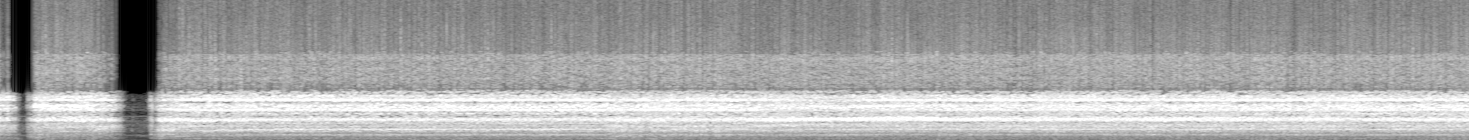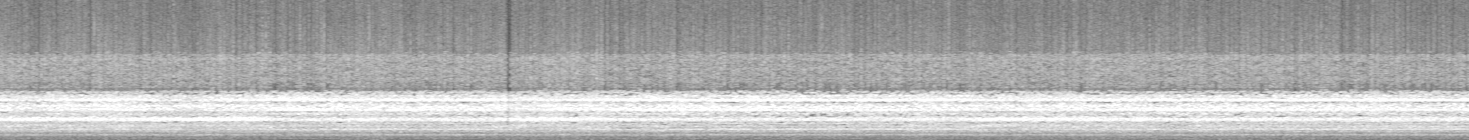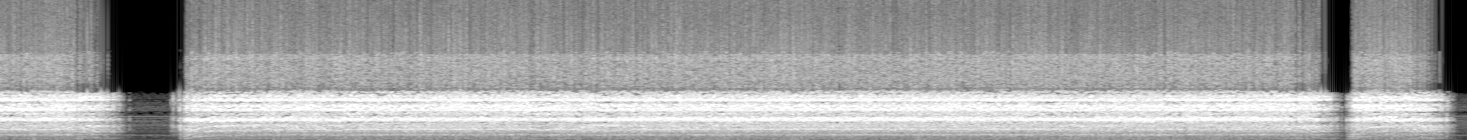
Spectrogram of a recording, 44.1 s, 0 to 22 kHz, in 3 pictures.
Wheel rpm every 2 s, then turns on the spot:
90, 190, 210, 210, 230, 230, 230, 220, 220, 230, 220, 230, 230, 230, 230, 80, 230, 230, 230, 240, 230, 140.
none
